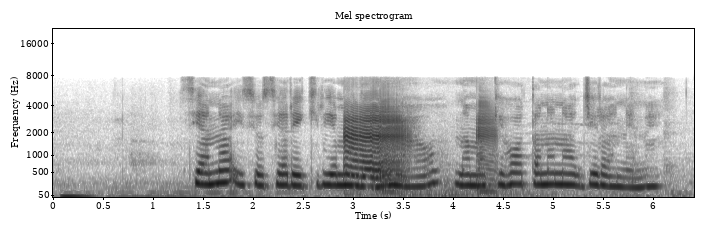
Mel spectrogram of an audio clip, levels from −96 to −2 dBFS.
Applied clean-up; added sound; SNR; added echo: none; Fart; 1 dB; none.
